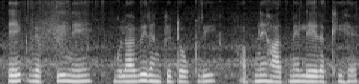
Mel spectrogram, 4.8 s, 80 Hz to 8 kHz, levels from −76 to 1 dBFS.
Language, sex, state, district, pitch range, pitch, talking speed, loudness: Hindi, female, Bihar, West Champaran, 185-200 Hz, 190 Hz, 165 wpm, -15 LUFS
